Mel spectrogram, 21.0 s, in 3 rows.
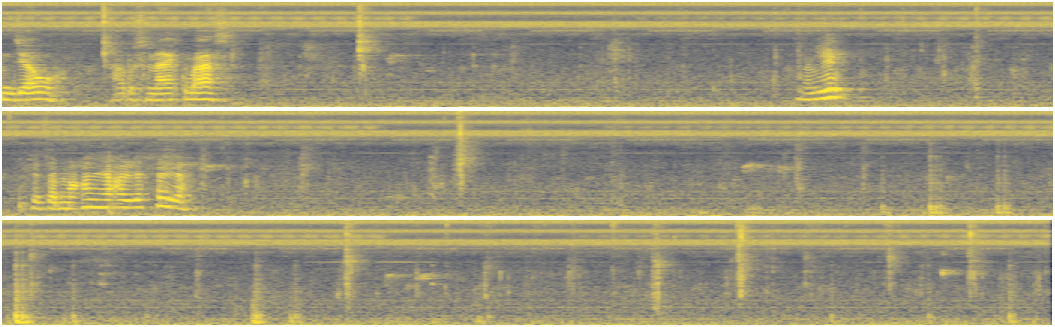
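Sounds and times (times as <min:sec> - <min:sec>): person chewing and smacking: 0:01.6 - 0:07.2, 0:08.3 - 0:21.0.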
